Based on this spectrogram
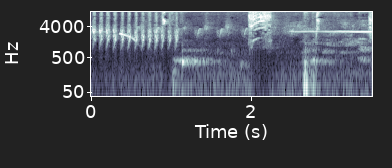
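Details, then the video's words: Common iora lure recording, said to be tested in a garden beside a house: fast buzzy chattering rattle that pulses several times per second, then harsh squawks and a long, level, thin whistle held to the end. "Suara pikat burung sirtu cipoh terampuh sepanjang masa"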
